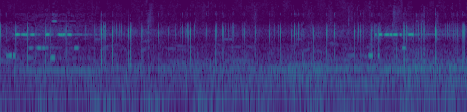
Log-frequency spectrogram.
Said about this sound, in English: They use smartphones to capture the data and turn it into sounds. It's like a Geiger counter, but for Wi-Fi instead of radiation. Faster clicks mean higher Wi-Fi signal strength. And these robotic beeps are the router ID numbers.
